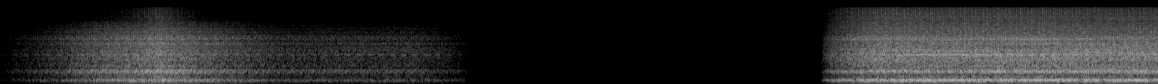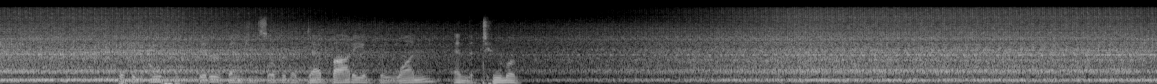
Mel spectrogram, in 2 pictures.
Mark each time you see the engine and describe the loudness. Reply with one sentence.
You can hear the engine from 0.0 to 4.7 s, getting louder then quieter; and from 8.2 to 23.1 s, getting quieter then louder.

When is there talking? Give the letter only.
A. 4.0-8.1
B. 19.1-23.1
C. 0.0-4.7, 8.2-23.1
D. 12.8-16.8
D.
